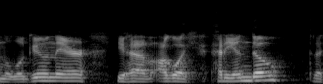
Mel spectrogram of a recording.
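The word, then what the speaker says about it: Agua Hedionda: You have Agua Hediondo.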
